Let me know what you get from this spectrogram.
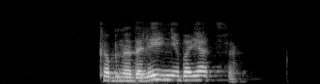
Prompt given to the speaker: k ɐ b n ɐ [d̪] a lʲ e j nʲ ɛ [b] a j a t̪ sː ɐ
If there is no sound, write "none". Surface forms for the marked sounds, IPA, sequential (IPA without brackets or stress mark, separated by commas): d̪, b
